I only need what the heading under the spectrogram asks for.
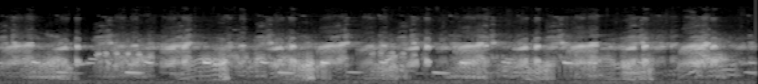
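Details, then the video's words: Steady frog chorus with overlapping grating croaks, bursts swelling and fading roughly every second, plus occasional short tonal peeps sitting above the crowd. "FROGS CROAKING"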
